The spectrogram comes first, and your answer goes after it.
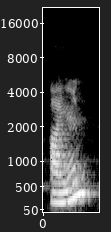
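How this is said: The R sound is clearly pronounced. "One is in American, okay, that's spelled with the R"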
